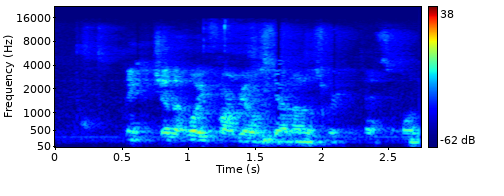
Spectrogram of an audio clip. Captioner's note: speaking foreign language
